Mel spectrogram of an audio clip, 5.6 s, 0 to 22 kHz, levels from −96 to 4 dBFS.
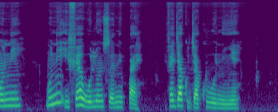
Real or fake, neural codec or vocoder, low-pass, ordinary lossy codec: real; none; none; none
